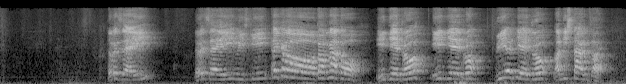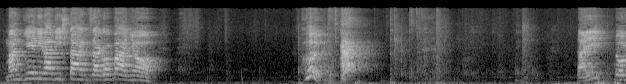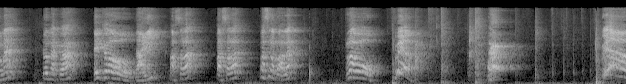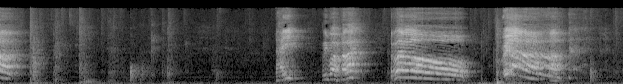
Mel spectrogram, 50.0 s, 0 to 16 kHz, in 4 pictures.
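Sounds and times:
dog barking: 19.3s - 20.0s, 34.8s - 35.5s.

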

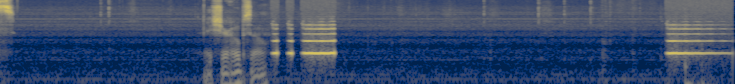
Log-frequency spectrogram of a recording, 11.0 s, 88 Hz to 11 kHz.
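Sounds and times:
faint low hum: 0.0s - 11.0s
flute keyboard note: 4.1s - 5.1s, 10.0s - 11.0s.

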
